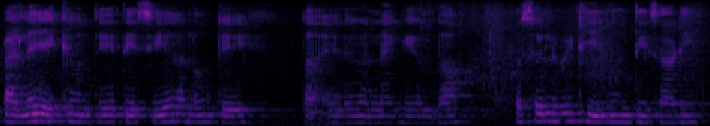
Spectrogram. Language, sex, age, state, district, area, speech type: Dogri, female, 30-45, Jammu and Kashmir, Reasi, rural, spontaneous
